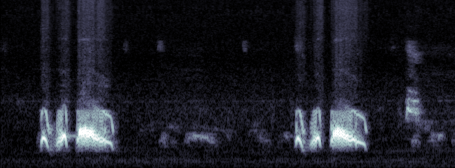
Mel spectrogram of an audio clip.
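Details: Spotted dove calling in the Đồng Nai manner to lure wild doves; two identical low coo phrases about three seconds apart, each a double short note then a drawn rolling note, with soft faint notes between.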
